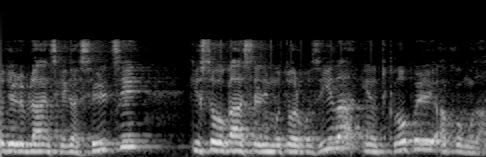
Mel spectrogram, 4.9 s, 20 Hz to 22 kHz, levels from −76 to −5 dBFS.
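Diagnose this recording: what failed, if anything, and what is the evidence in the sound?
The fault sits in the sample-rate conversion step of the driver or buffer path, with the resampler restarted on every block. From 0.5 s to 4.0 s there's a steady tick at 10 Hz riding on the speech, one every 100 ms, and it only shows up while there's signal. The 48 kHz to 16 kHz conversion was run on each 100 ms block in isolation, so the filter had no real neighbouring samples at the edges and left a small error at every seam.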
